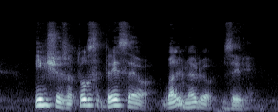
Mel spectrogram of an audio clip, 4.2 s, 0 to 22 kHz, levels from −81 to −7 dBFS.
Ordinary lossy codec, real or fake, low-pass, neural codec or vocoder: none; fake; 10.8 kHz; codec, 24 kHz, 0.9 kbps, WavTokenizer, small release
